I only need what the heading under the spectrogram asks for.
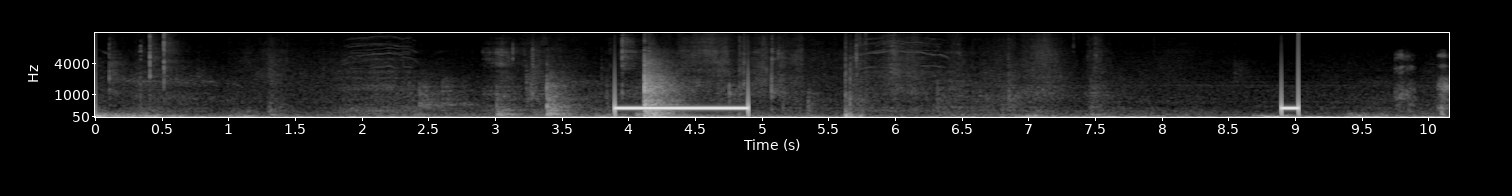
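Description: A phone ringback tone plays while a call connects: one steady one-second beep, a long pause, then a brief second beep that cuts off. Faint low background rumble, no voices.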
